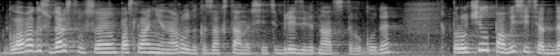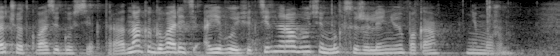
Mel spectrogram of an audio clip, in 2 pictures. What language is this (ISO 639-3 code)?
kaz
